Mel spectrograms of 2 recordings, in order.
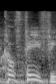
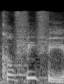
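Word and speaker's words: covfefe: I think it's Kofifi. There it is. Okay. Kofi. The V is silent. C O V F E F E. You're right, George. Kofifi.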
